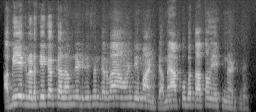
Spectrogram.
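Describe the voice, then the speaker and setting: A man's voice: high voice, fairly even intonation, fairly quick. Guy teaching physics live, talks a lot, repeats stuff to drill it in. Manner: chatty, digresses, repeats phrases to drill a point. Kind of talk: live online class lecture.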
